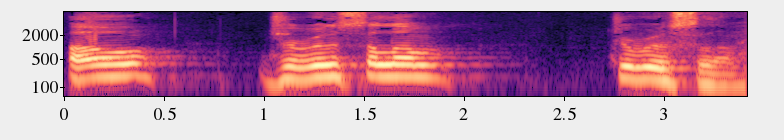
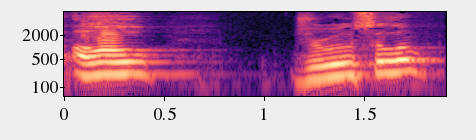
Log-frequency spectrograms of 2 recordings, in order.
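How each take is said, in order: First: Sorrowful double call, dropping at the end; mourning a city by name; lament. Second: Jerusalem asked with a high rising tune; lamenting call that rises. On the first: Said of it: "He says it twice". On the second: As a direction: lift Jerusalem up like a question. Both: Shown as a demonstration.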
